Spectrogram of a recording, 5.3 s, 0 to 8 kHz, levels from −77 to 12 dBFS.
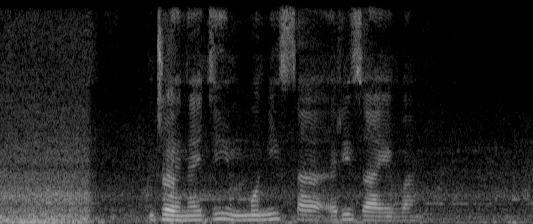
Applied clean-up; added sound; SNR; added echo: none; none; none; none.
